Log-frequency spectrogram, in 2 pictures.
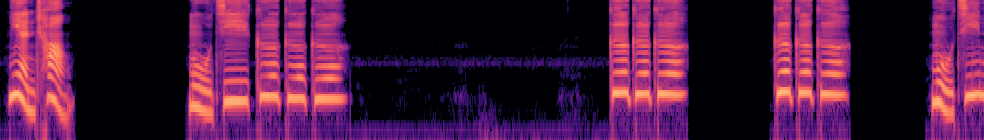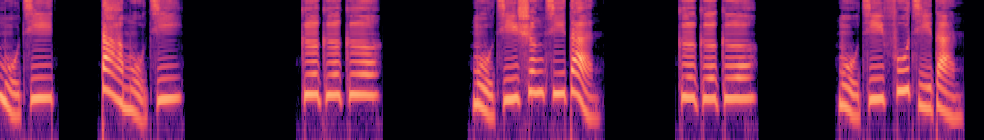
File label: Chant, Life of a Chicken; Chinese Treasure Chest; Animals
